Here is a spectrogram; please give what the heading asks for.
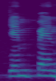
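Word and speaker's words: campaign: ये कैंपेन है, कैंपेन। Okay, कैंपेन, इसमें जी साइलेंट है, आपको दिख रहा होगा।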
